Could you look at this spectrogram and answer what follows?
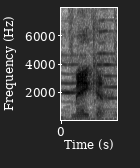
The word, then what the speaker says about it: Macon: Macon. Rhymes with bacon.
